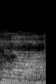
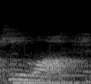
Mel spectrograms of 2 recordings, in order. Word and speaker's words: quinoa: plant-based diet is quinoa most people don't even know how to pronounce this um they say quinoa and I said that for a long time as well but it's actually called quinoa this is an ancient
